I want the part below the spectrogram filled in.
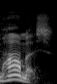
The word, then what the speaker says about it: James: I'm like, I, who is this James that is breaking out on the scene, and why do they keep calling him Hamas?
